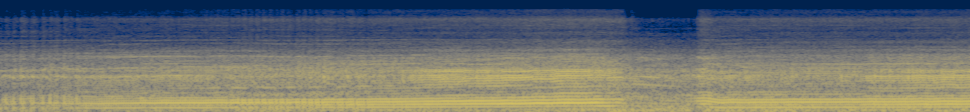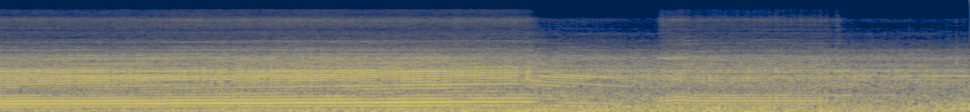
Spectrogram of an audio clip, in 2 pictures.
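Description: A Yamaha RXZ motorcycle fitted with an underbody racing exhaust revs loudly and steadily, its engine pitch climbing through two long pulls separated by a brief drop, with no talking.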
